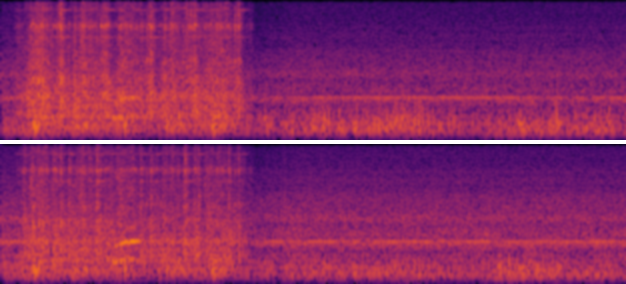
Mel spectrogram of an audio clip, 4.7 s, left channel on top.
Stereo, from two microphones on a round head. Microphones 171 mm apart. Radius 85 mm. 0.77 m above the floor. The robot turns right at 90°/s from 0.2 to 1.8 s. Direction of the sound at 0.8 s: 75° right.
